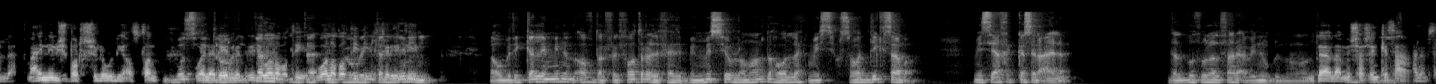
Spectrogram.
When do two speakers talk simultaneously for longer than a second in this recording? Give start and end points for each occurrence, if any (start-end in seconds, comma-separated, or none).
1.9-4.3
